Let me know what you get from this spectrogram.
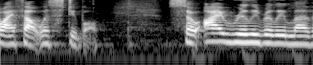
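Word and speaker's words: Setúbal: It's called Stubil. That's how it's pronounced.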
